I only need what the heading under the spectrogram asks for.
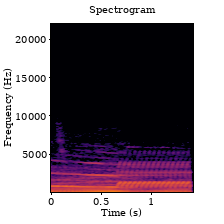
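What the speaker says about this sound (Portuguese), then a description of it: "Colocar a sirene aqui pra já chegar botando apavoro," A police car siren in the GTA video game wails steadily, then switches to a fast warbling yelp, loud and continuous throughout.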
